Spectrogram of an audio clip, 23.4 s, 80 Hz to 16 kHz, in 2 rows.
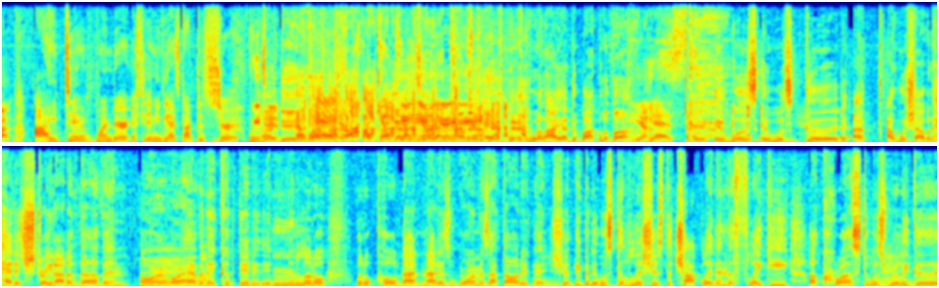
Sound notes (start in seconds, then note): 3.6 laughter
